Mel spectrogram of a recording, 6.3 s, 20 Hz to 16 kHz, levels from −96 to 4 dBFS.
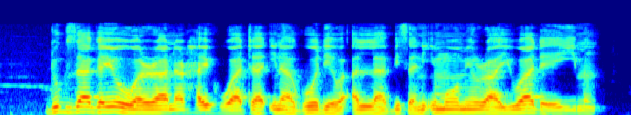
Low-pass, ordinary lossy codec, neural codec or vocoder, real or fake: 7.2 kHz; none; none; real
